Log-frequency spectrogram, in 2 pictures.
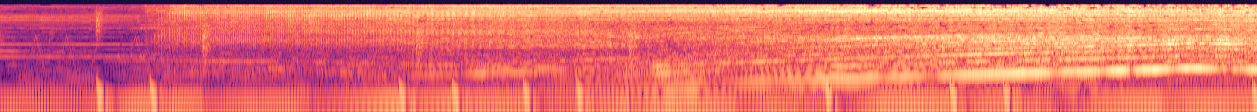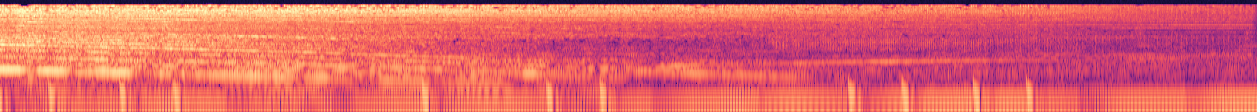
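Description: Large brushed DC motor driven by PWM through an H-bridge, speeding up in reverse: its whine rises in pitch for about nine seconds to full speed, then falls steadily as the duty cycle ramps back down and the motor slows.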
